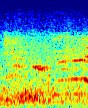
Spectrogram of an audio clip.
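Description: Imported Teddy high-flying pigeons give a short, soft cooing call at close range, over a faint background hum.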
